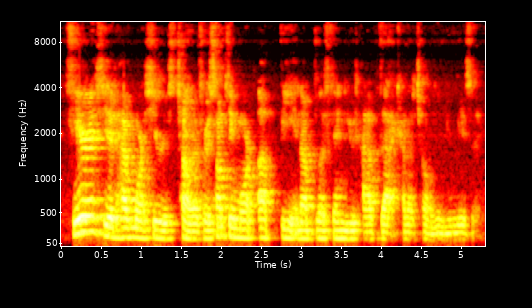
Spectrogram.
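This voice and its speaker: A young American man giving informal, somewhat halting answers as a student being interviewed. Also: medium pitch, dark tone. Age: young adult. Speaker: interviewee, student filmmaker and musician. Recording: echoey room, distant mic.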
